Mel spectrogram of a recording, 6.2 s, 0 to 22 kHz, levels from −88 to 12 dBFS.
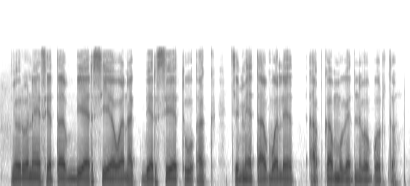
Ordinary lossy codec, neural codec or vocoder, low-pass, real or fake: none; codec, 16 kHz, 8 kbps, FunCodec, trained on LibriTTS, 25 frames a second; 7.2 kHz; fake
